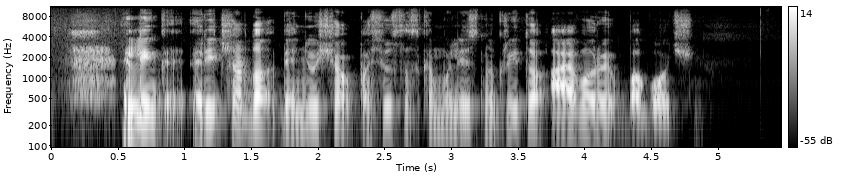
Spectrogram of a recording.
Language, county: Lithuanian, Kaunas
